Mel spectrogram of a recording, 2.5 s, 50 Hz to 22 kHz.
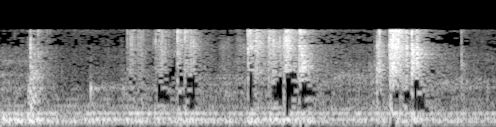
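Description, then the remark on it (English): Four dice rattle and clatter in short bursts as they are rolled for a speed roll in a board game, a few quick clicking rolls spread over a couple of seconds, fairly quiet with a low steady hum underneath and no voices. “I have 4 dice.”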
